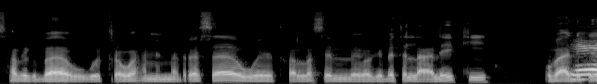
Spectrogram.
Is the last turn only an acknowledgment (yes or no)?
no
